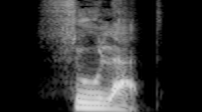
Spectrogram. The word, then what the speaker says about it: sulat: And that is sulat. Sulat. Sulat. Sulat is spelled as S-U-L-A-T.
